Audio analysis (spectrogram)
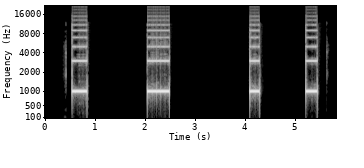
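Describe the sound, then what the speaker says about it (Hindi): A security camera beeps at night, four separate loud electronic tones with long, uneven gaps between them, each a steady pitched beep standing alone in silence. "अचानक कैमरे की बीप ने मेरी नींद तोड़ दी"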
